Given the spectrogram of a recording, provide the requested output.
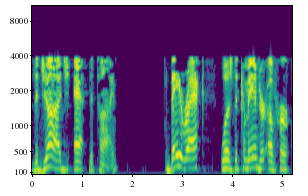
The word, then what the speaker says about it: Barak: It is pronounced Barak. I did look it up.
